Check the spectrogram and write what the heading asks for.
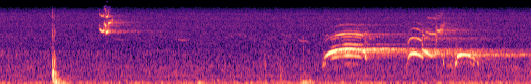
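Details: An African Fish Eagle, distant in dead trees at sunrise and possibly hunting at a nearby waterhole, gives a loud, ringing burst of three or four yelping notes, bending up and down; a brief high chirp and a thump come earlier.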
